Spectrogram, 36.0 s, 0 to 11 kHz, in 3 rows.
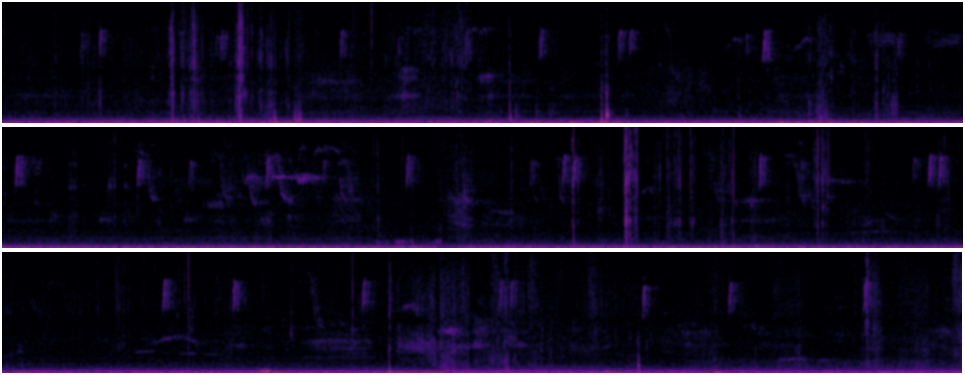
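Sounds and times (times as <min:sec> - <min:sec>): small birds chirping: 0:00.0 - 0:36.0
steady low rumble: 0:00.0 - 0:36.0.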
